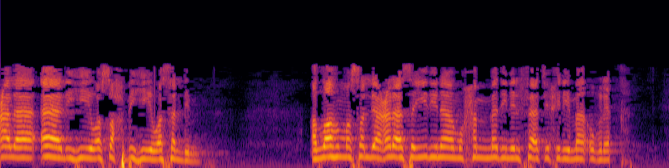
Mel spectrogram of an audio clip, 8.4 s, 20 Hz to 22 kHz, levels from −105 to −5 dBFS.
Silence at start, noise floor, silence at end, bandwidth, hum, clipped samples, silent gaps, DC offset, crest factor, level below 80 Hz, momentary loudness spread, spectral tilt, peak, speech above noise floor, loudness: 0 s; -69 dBFS; 0.55 s; 5.4 kHz; none; under 0.1%; none; under 0.1%; 20 dB; -46 dBFS; 10 LU; -4.5 dB/octave; -10 dBFS; 40 dB; -30 LUFS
